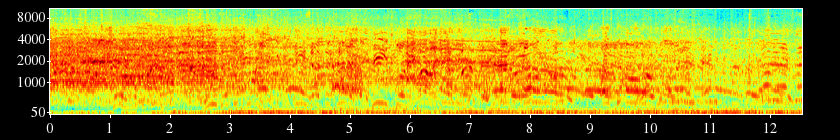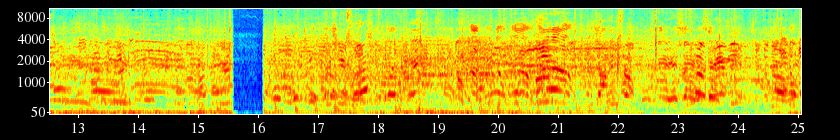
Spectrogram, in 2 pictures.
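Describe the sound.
A loud, steady crowd at a youth football game, as a toddler with Down syndrome playing for the Wildcats takes the handoff and runs in for the score, fills the whole recording, with many overlapping voices, shouts and cheers, broken once by a sudden split-second cutout.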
